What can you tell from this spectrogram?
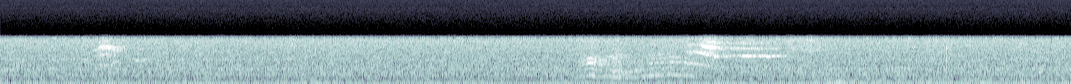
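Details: Two British cats indoors while playing, as if discussing something: a short high meow near one second, then a clear falling-rising meow around six seconds and a harmonic chirping meow near seven, over steady room hum.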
